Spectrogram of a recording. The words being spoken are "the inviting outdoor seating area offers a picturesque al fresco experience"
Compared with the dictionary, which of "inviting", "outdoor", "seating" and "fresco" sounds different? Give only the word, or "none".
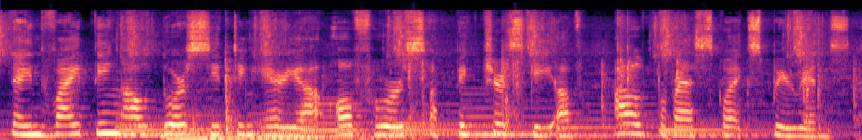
fresco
